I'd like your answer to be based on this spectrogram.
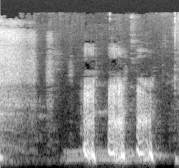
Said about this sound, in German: hat sie gerade im Hintergrund äh, gestreckt und gegähnt.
